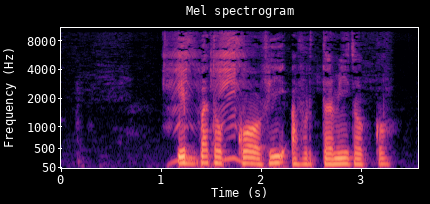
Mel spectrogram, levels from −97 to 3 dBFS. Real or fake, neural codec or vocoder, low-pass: real; none; 9.9 kHz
